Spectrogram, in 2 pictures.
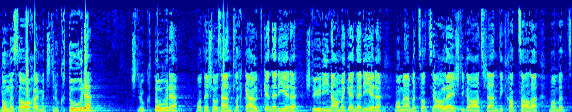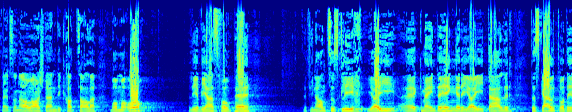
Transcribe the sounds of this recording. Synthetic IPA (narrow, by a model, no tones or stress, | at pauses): nʊməsoːχœmətʃtrukt̪uːɾə | tʃtruktuːɾə | ʋodɛʃlʊsæntlɪχɡ̥æltɡ̥ɛnɛɾiəɾəʃtyːɾiːnɑːməɡɛnɛɾiəɾəʋoməæbətsɔt͡sjɑːllɛɪʃtɪɡəɑːʃtændɪkχɑt͡sɑləʋomət͡spʰɛrsɔnɑːlɑːʃtændɪkχɑt͡sɑləʋoməʔo | liəbiæsfɔʊpʰeː | d̥əfinɑnt͡suːsɡ̥liːχiœʏiɛkmɛɪndəhɪŋːəɾiœʏitæːləɾd̥ɑsɡ̥æltʋodɪ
